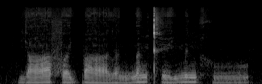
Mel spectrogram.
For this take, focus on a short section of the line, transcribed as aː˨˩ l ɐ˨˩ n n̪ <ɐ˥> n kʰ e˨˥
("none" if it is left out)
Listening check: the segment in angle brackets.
ɐ˥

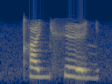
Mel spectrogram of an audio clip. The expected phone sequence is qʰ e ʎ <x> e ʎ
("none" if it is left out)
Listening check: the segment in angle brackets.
x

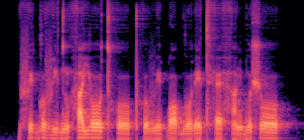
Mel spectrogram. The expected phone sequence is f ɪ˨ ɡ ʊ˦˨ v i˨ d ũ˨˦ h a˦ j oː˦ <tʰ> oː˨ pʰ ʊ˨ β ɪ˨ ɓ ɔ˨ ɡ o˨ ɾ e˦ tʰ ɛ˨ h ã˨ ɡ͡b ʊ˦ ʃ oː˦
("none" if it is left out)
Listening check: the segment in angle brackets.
tʰ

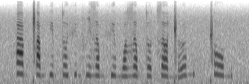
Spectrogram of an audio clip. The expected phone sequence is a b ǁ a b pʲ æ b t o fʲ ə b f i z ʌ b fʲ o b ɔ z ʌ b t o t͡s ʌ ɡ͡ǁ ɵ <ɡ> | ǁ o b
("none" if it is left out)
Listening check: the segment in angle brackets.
b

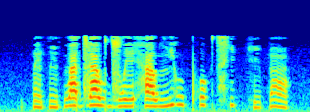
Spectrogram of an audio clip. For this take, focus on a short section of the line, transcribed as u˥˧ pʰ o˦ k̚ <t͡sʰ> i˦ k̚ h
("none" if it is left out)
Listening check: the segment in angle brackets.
t͡sʰ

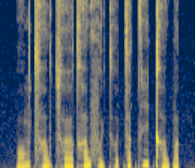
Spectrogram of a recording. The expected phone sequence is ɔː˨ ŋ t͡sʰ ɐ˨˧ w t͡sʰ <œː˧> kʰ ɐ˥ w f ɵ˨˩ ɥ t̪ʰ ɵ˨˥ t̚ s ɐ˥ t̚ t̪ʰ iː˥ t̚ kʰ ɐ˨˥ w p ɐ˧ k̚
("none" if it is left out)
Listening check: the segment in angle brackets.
œː˧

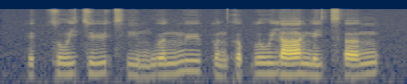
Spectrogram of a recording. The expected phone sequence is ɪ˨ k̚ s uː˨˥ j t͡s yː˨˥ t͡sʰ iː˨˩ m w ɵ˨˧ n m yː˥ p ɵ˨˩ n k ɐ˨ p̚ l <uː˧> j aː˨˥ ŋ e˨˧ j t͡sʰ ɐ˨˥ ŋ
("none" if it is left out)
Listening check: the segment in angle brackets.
uː˧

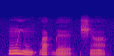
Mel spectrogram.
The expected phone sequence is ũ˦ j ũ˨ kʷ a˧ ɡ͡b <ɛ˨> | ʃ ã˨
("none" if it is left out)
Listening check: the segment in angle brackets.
ɛ˨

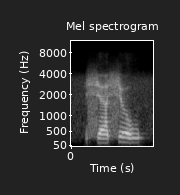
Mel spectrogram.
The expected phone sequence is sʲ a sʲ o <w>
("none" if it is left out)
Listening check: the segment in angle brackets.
w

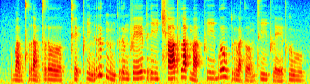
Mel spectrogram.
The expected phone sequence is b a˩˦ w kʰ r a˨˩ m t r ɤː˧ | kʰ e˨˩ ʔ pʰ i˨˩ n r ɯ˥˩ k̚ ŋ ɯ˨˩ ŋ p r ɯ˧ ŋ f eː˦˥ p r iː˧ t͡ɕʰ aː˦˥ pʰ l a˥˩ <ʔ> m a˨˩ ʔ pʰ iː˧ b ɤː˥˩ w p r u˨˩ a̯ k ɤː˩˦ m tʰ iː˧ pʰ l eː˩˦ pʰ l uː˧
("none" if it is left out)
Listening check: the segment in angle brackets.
ʔ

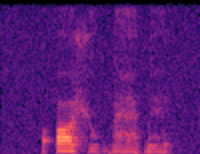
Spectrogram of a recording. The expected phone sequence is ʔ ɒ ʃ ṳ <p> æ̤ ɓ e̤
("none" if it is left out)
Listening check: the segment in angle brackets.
bʱ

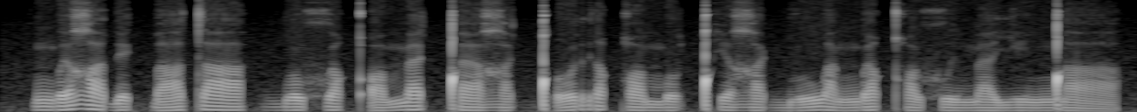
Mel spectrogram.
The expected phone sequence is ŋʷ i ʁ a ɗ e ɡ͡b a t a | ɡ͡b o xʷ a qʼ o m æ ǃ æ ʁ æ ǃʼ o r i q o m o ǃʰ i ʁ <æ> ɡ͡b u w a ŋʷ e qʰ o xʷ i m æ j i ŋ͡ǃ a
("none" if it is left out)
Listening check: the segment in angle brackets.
æ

